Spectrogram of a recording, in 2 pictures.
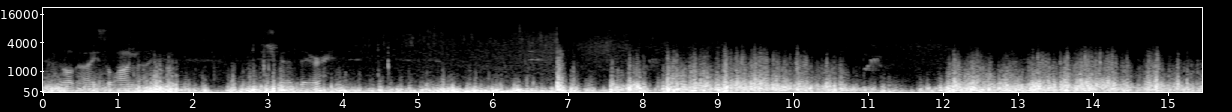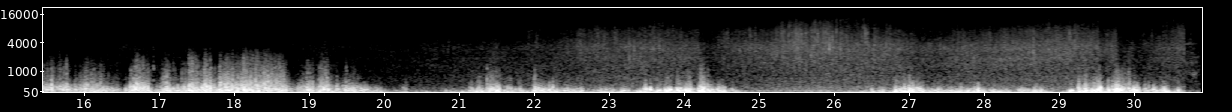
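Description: Wind buffeting the microphone: a loud, gusting low rumble that rises and falls, easing briefly about two-thirds through and again for a short lull near the end.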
